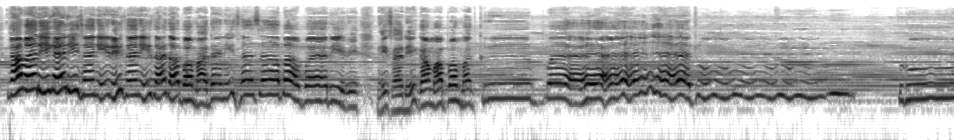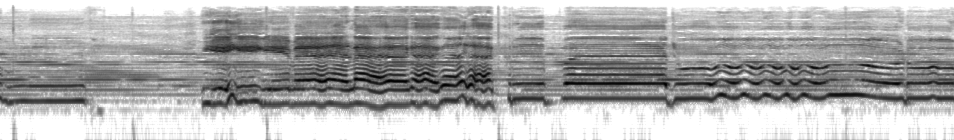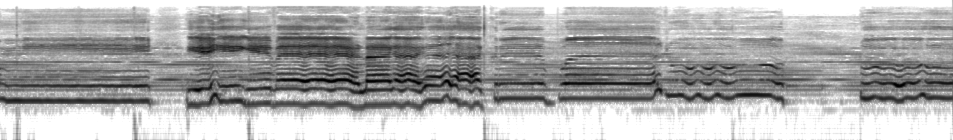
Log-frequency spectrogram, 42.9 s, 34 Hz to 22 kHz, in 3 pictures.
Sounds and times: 0.0s Carnatic varnam 42.9s

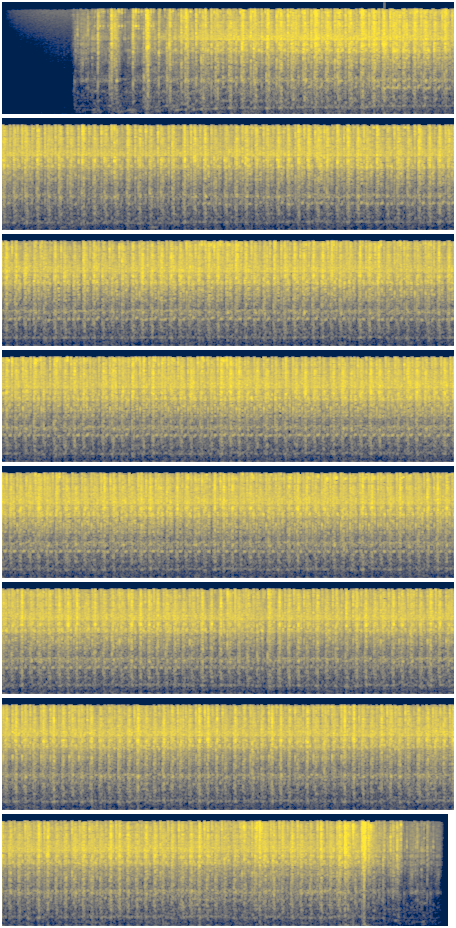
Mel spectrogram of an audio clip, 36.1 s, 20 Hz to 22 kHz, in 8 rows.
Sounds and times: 0.7s Old film projector rolling 36.1s
34.1s film snaps 35.7s

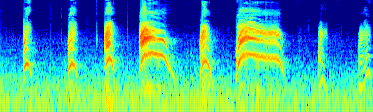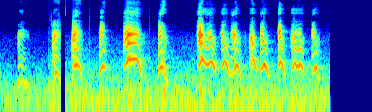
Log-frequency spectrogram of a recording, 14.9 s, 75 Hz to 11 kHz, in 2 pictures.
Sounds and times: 1.4s yells 5.8s
7.2s Silly gremlin-y sounds 13.9s

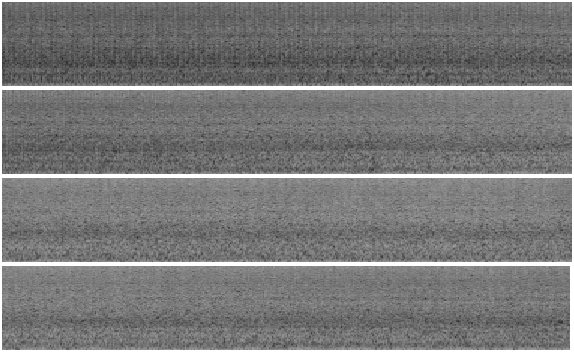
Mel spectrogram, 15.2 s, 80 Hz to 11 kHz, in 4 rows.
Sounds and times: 0.0s engine off 15.1s
1.8s engine rpm ramps 15.1s

